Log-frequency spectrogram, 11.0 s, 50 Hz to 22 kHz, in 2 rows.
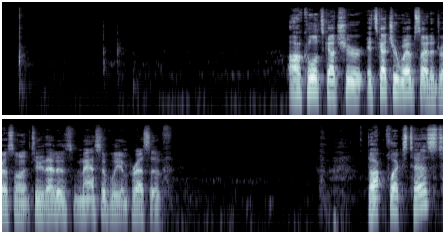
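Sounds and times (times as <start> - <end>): faint clicks: 1.2 - 1.8.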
